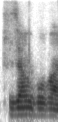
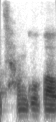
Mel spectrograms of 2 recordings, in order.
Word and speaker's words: Django: 했고 그 다음에이 잔고가 뒤가 무금이거든요 그래서 발음은 두 장구가 아니라 잔고가 왔습니다 이거 말고 이제 잔고에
